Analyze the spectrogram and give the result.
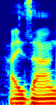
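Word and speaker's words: Hà Giang: Ha Giang Loop Vietnam, I know there's a G, it's pronounced Ha Giang or Hai Yang, whatever. If you're Hai Yang, if you're in the south, Hai Giang, if you're in the north.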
